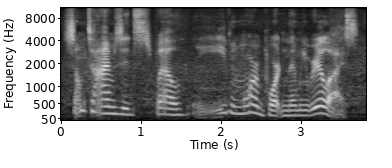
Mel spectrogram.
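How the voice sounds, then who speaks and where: A man's voice: high-pitched, lively intonation, moderate pace, creaky, slight background noise. An actor playing an earnest, well-meaning American teenage boy in a video game, casual, hesitant and pleading.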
